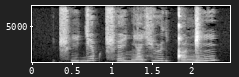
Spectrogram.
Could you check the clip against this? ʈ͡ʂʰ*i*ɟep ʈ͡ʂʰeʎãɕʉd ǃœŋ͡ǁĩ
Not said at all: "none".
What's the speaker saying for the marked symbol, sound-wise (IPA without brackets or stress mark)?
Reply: i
